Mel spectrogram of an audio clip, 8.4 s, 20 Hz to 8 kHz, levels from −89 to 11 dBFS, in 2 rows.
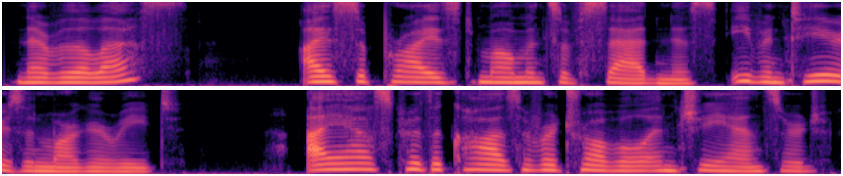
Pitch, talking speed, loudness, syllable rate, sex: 170 Hz, 150 wpm, -20 LUFS, 5.3 syllables/s, female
